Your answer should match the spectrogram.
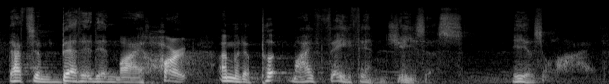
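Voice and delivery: quiet sincere vow fading to a whisper; heartfelt believer. Acted. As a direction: fade from tender confession to a hushed whisper.

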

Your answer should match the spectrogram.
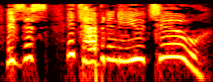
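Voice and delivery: high, astonished discovery; amazed realization. Acted. Healed lepers looking at each other, amazed. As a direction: blurt it out in mounting wonder.

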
